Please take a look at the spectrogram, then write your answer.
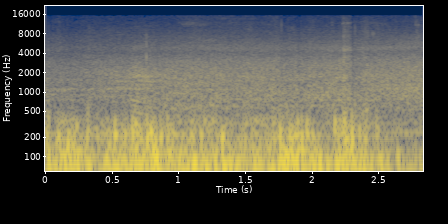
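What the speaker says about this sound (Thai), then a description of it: "ลมแรงมากเลยทุกคนตอนนี้" Strong wind buffets a microphone outdoors beside a water gate in Sakon Nakhon, a steady loud roar with gusty low rumble throughout and no talk.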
